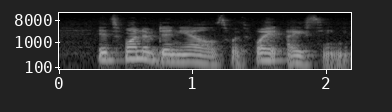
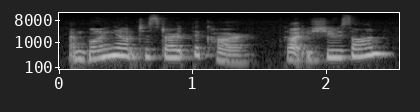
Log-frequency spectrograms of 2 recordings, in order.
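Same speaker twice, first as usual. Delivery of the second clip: higher, louder mom voice calling ahead; a mother calling upstairs, a little higher and louder; 7 semitones higher, 5 dB louder than usual. Acted. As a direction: sing it out brightly to hurry the kid along.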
